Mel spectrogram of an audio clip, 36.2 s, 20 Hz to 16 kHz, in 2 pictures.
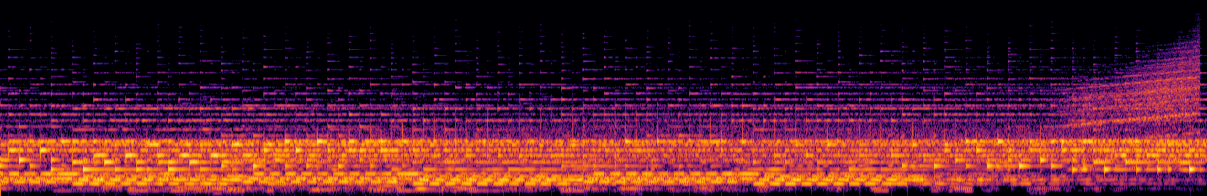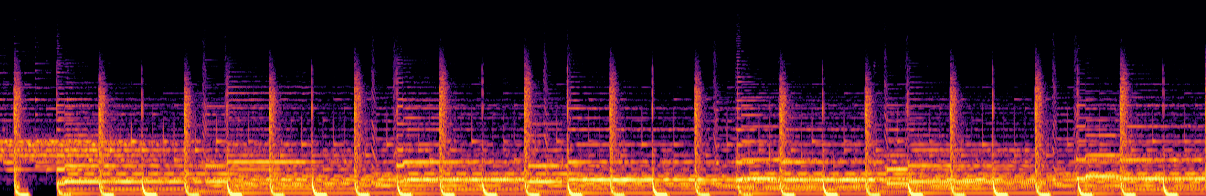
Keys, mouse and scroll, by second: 2.2 alt+shift+click, 4.8 Up, 5.0 Up, 5.4 Up, 9.0 ctrl+t, 20.0 Return, 23.3 ctrl+t, 30.6 Return, 33.5 ctrl+t.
